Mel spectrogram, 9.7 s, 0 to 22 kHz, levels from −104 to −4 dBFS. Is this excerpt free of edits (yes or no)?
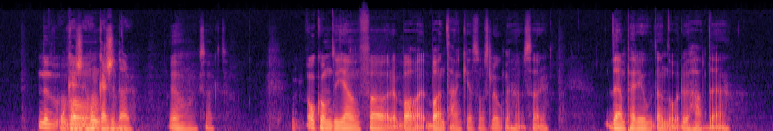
yes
